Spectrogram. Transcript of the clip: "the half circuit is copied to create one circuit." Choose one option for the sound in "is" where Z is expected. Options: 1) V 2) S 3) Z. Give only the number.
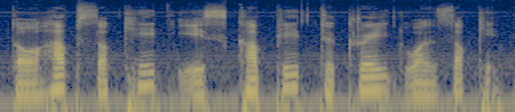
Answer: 2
